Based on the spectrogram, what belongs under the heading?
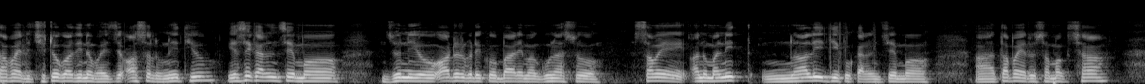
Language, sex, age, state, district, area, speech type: Nepali, male, 45-60, West Bengal, Kalimpong, rural, spontaneous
